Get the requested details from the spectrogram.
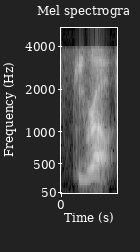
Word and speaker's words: Pierott: My last name is pronounced Pierrot. – Pierrot.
